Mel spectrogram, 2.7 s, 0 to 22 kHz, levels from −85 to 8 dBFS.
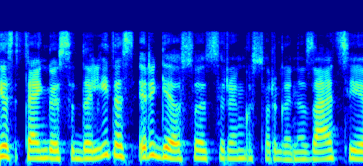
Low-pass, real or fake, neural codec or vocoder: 9.9 kHz; fake; vocoder, 22.05 kHz, 80 mel bands, WaveNeXt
